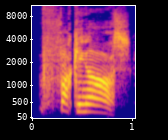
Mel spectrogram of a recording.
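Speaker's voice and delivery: high, loud, savoring each word; delighted relish. Acted. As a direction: relish every word with glee. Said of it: "slow, delighted relish".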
